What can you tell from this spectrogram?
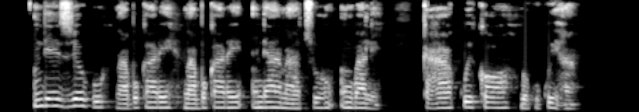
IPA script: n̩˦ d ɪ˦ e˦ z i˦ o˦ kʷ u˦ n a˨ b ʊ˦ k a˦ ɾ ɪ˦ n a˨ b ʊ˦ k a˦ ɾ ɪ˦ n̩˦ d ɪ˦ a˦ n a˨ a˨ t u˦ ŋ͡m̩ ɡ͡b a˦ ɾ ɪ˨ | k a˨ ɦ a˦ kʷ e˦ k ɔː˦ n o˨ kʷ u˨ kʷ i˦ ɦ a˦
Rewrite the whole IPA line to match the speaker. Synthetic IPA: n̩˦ d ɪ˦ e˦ z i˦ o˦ kʷ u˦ n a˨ b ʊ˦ k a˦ ɾ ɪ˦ n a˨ b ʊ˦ k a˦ ɾ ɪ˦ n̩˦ d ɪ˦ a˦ n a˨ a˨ t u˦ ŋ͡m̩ ɡ͡b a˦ l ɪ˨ | k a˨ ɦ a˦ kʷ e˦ k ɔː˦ n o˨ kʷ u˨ kʷ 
